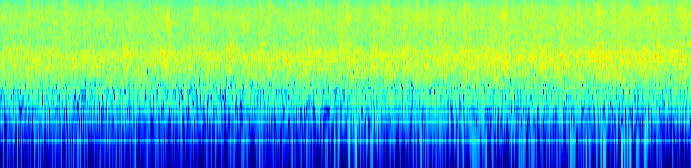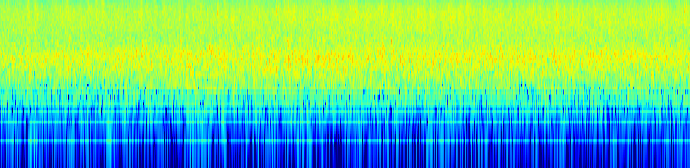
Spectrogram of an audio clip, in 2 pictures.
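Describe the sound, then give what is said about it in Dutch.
Sustained, dense applause from a large audience in the main hall of the Concertgebouw in Amsterdam, for violinist Alena Bajeva and the Düsseldorfer Symphoniker under Alexandre Bloch. It is a steady wash of many hands clapping at full volume throughout, with no pauses and no voices standing out. “Veel applaus en het bijbehorende bloemetje voor Alena Bajeva.”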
